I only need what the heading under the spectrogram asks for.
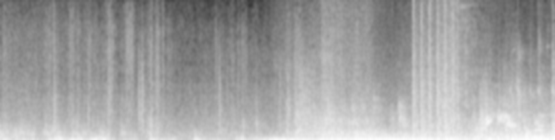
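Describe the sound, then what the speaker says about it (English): Rapid gunfire and booming blasts in the Modern Warfare II campaign, dense bursts building louder midway over rumbling noise, with game voices mixed in. "Let's have ourselves a gunfight!"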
